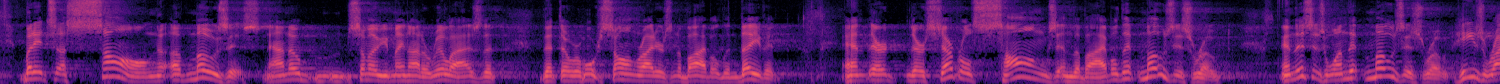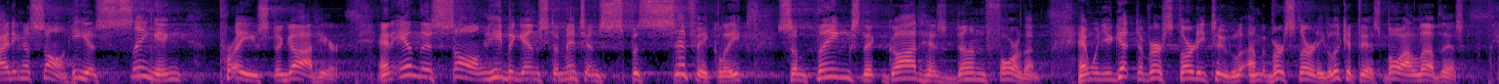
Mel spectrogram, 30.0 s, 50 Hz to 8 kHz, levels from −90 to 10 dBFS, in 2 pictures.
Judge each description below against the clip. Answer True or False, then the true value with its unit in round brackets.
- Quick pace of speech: False (180 wpm)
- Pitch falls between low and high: True (170 Hz)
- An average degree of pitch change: False (8.7 semitones)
